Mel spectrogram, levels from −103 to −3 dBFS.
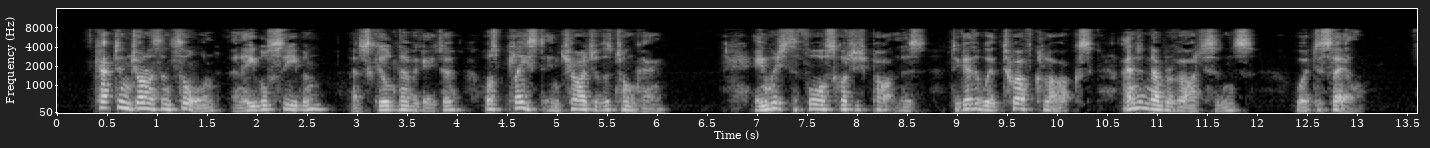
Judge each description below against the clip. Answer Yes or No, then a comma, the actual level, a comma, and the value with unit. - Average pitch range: Yes, average, 3.6 semitones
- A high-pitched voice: No, medium, 150 Hz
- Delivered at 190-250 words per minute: No, average, 150 wpm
